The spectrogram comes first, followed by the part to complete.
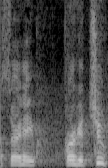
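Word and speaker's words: Serhii Bohachuk: There you go, Sergey Bergachuk, as he told me to say his name. It's a Chuk at the end, right, from Ukraine.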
